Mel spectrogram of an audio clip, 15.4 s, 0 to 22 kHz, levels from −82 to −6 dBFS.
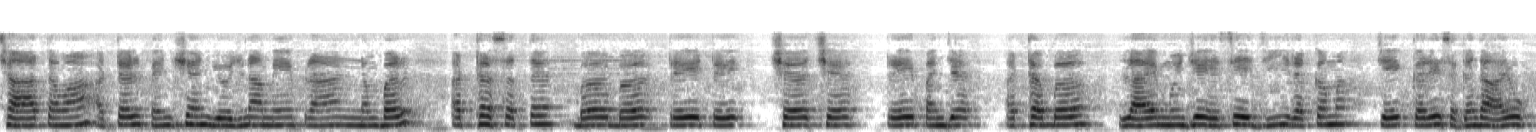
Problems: none marked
